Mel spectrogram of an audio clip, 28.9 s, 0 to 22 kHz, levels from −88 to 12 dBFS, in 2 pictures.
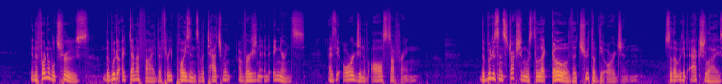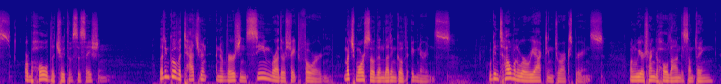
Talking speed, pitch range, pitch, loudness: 170 wpm, 110-145 Hz, 125 Hz, -28 LUFS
